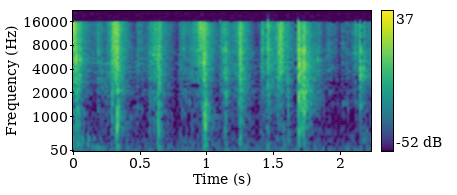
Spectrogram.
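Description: A deck of oracle cards being shuffled by hand: a quick, irregular run of sharp card snaps and slaps, about a dozen in two seconds.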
